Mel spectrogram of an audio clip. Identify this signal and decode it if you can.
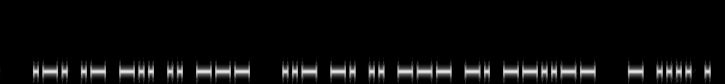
Morse code, heard as a keyed tone, about 25 wpm, 600 Hz. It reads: RADIO UNION, THE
